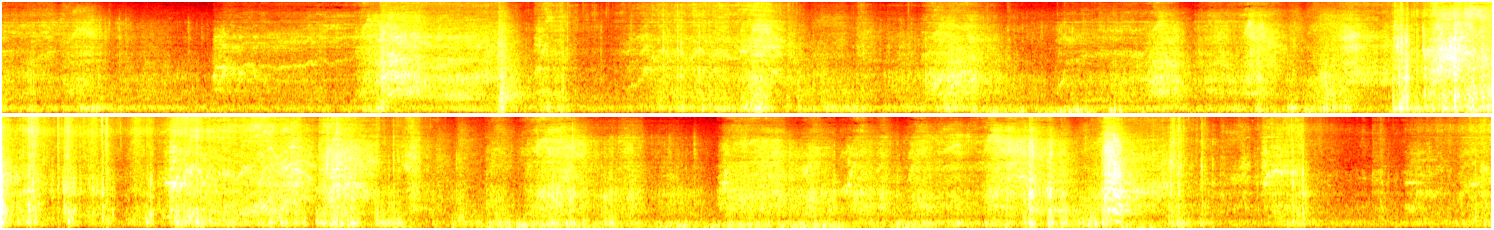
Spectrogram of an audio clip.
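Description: Vorza radio-controlled truck on Badlands tires driving hard over loose dirt and gravel: the motor running and the tires churning and spraying dirt in uneven bursts that rise and fall, loudest about four seconds in, in the middle and near the end.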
